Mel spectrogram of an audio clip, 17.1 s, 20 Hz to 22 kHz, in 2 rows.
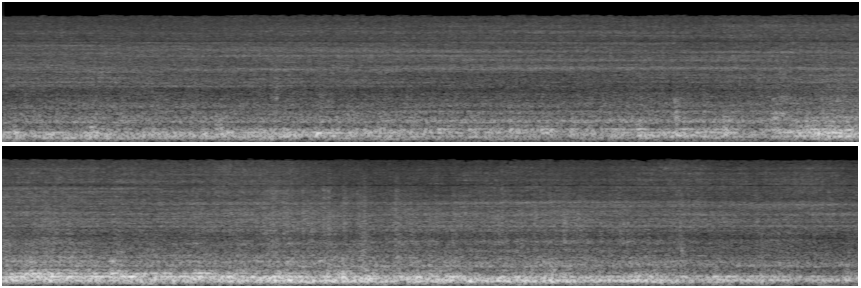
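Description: Romney, Hythe & Dymchurch Railway 15-inch-gauge steam locomotive No. 9 being turned on a turntable: a steady low rumble that grows louder about halfway through, with a thin hiss of escaping steam.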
